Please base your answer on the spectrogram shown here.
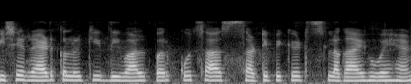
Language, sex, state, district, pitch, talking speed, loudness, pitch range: Hindi, female, Chhattisgarh, Raipur, 185 Hz, 175 wpm, -15 LUFS, 180-195 Hz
